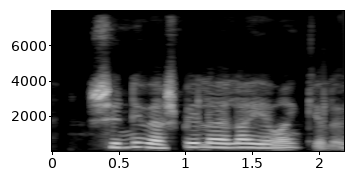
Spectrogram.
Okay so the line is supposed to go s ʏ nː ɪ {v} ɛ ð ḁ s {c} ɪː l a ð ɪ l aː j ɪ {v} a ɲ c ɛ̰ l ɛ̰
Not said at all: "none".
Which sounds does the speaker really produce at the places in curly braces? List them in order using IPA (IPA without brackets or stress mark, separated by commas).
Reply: v, p, v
